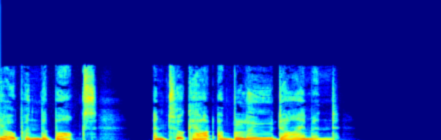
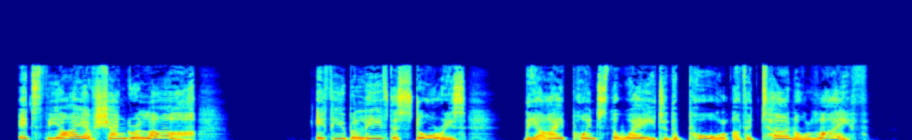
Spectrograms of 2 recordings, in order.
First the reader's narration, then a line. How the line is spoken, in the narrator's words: shouted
